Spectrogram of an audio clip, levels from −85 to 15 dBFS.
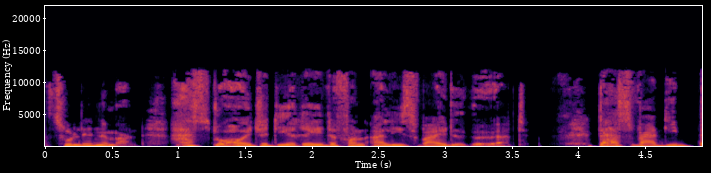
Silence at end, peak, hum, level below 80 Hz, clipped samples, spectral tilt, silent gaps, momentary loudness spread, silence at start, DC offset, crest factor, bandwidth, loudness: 0.1 s; -6 dBFS; none; -52 dBFS; under 0.1%; -5 dB/octave; none; 12 LU; 0 s; under 0.1%; 16 dB; 12.5 kHz; -22 LUFS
